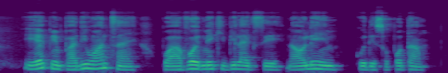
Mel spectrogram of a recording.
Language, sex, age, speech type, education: Nigerian Pidgin, male, 30-45, spontaneous, tertiary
